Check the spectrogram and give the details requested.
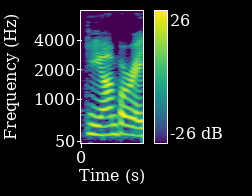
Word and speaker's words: Guillain-Barré: Guillain-Barré, thank you. Yeah, that's how you say it.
